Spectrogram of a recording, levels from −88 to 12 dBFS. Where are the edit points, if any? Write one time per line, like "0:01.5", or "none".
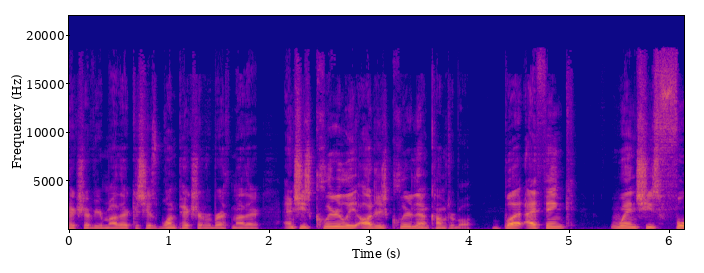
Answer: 0:04.2

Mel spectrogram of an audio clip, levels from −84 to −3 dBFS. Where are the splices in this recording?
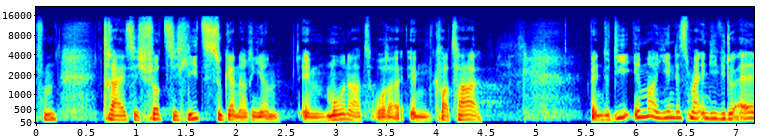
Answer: none

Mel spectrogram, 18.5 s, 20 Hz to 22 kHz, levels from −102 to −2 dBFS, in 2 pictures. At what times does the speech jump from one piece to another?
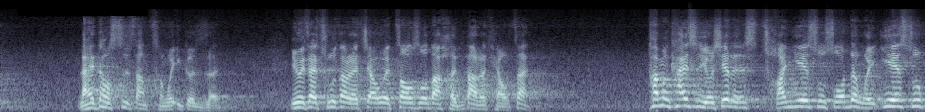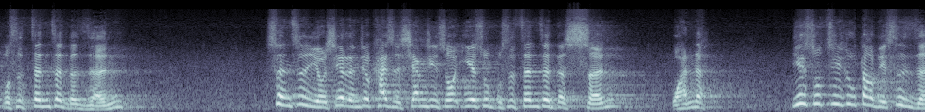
none

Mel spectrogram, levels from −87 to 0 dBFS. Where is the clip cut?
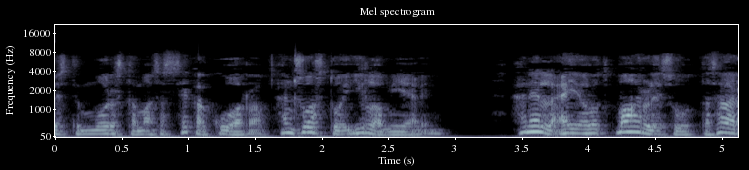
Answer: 0:03.3

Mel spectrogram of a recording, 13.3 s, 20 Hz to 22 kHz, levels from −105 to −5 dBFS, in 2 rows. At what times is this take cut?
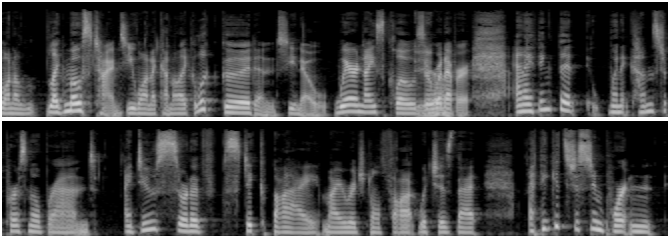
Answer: none

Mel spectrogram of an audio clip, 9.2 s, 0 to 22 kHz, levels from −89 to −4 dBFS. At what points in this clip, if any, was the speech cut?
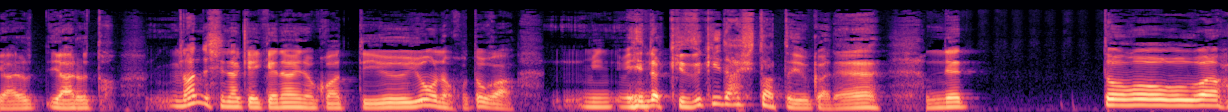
0:06.9

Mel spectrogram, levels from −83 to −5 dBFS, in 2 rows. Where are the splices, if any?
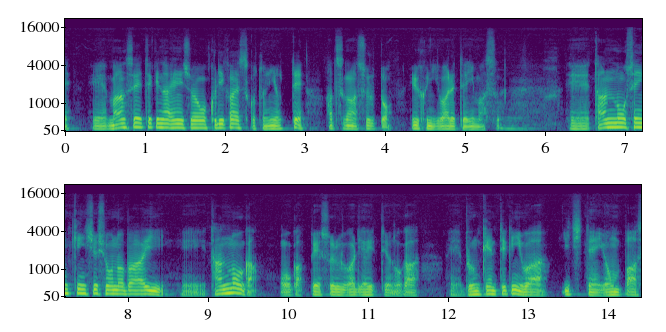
0:06.1

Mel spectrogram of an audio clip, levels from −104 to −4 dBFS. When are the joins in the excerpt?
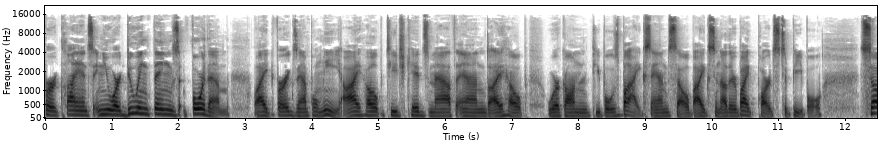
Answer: none

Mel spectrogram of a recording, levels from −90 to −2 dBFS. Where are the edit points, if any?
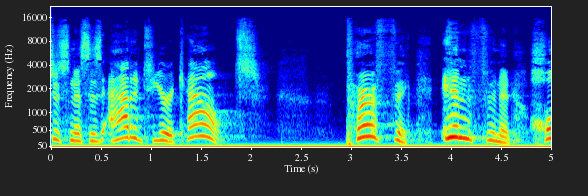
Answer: none

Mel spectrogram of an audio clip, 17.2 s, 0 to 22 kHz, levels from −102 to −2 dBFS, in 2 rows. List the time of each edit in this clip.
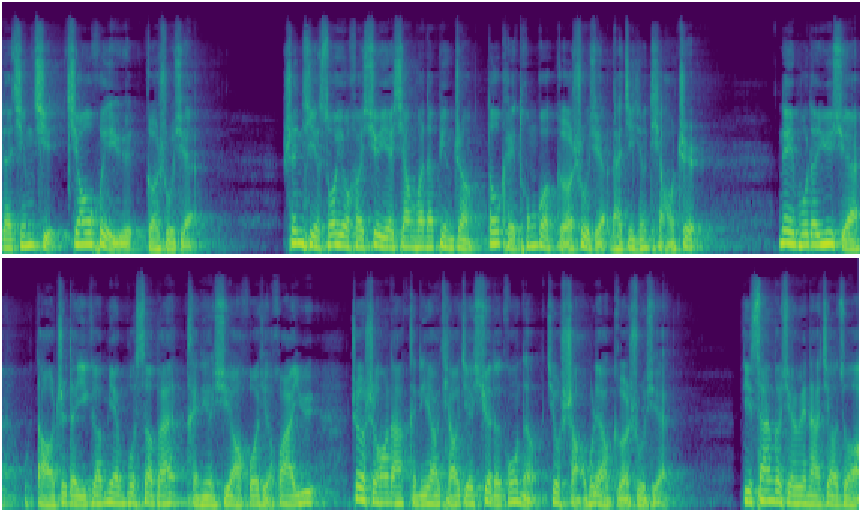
0:15.9

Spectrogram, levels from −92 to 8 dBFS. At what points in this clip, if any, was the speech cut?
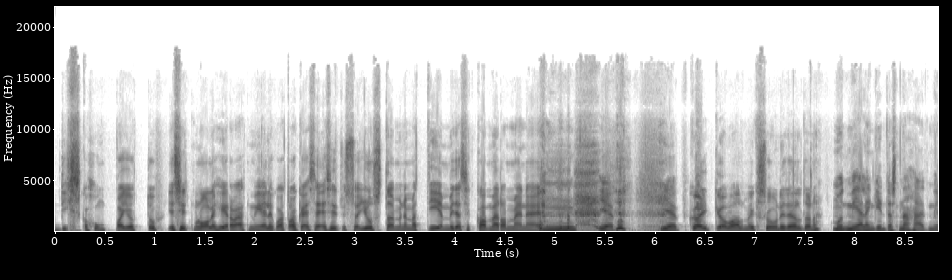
none

